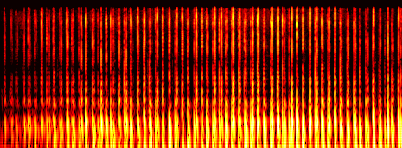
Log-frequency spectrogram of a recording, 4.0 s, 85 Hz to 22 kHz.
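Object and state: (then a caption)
Paper block tapped. A block of paper is tapped rapidly and steadily, producing a fast stream of dull, muffled thuds. Each tap dies away almost instantly, with most energy low and a soft tone around 220 Hz. The taps grow slightly louder over the clip.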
